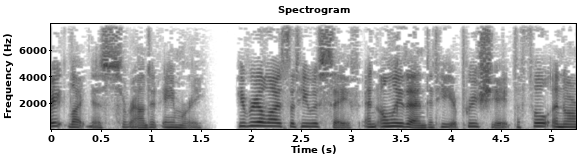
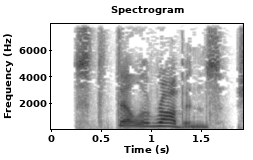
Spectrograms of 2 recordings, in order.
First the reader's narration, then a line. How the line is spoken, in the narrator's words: she faltered finally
